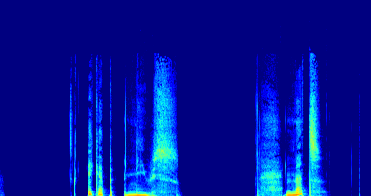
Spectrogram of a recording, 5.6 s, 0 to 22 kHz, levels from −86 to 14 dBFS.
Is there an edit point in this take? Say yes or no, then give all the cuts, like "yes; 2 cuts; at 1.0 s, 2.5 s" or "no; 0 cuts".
no; 0 cuts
